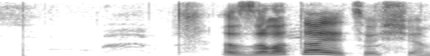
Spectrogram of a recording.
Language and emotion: Russian, positive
